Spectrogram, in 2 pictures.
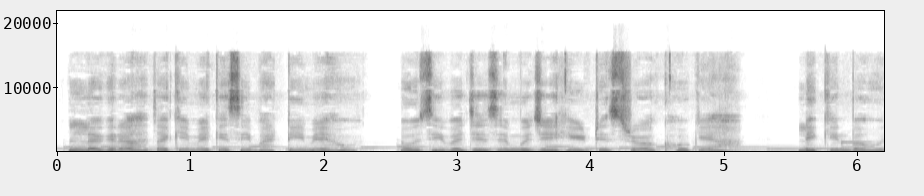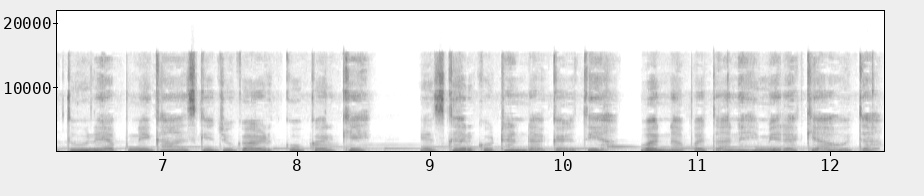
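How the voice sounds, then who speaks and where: A weary older mother-in-law from a cartoon story, acted out by a woman. She speaks slowly and softly, with an earnest, remorseful warmth, over a musical backing. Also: mid-range voice, faint music behind, close to an everyday voice. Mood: weak, remorseful. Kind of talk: Hindi cartoon story acting.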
